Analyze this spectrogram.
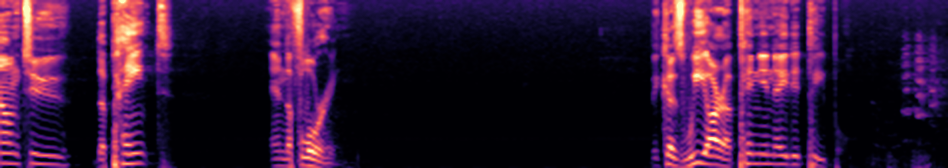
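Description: A man speaks with animation into a microphone, amplified through loudspeakers in a large room, with pauses between phrases.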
